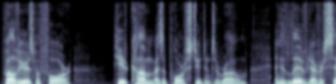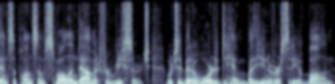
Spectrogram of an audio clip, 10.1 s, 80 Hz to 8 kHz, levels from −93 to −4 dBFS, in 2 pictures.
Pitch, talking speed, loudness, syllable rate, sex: 105 Hz, 200 wpm, -20 LUFS, 5.8 syllables/s, male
